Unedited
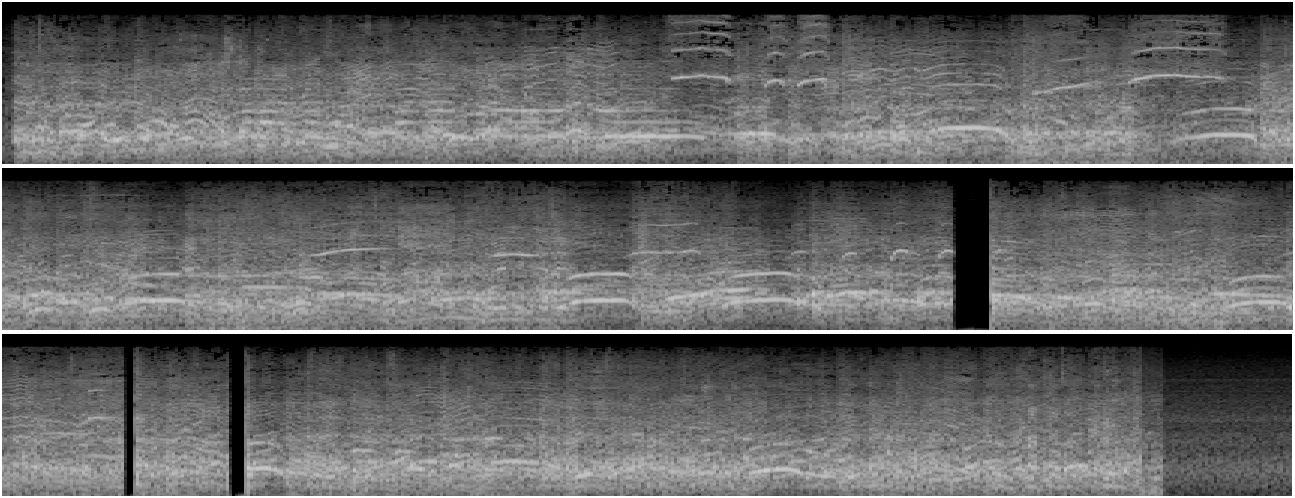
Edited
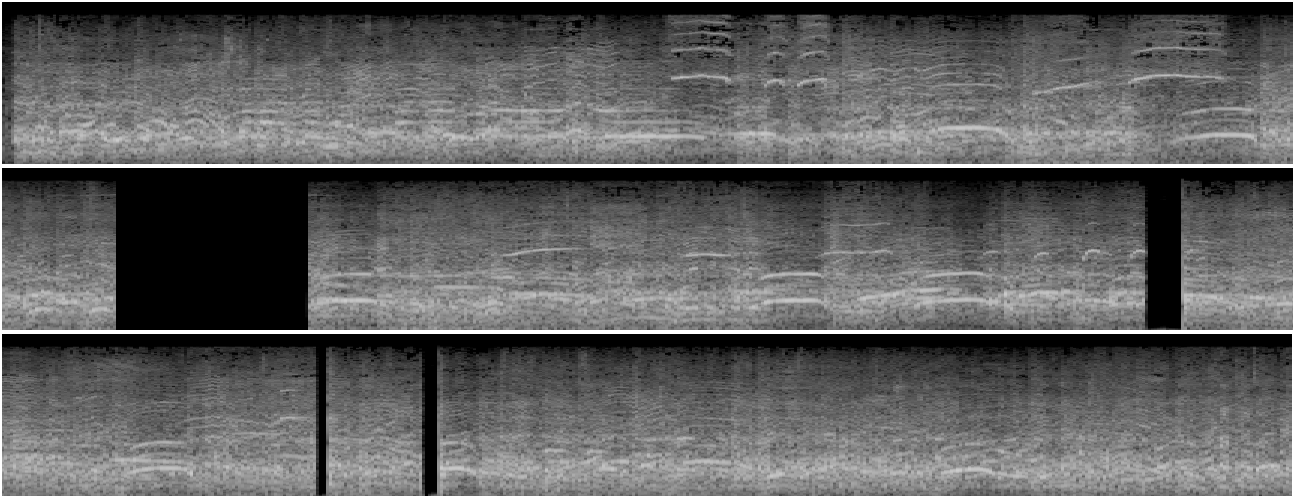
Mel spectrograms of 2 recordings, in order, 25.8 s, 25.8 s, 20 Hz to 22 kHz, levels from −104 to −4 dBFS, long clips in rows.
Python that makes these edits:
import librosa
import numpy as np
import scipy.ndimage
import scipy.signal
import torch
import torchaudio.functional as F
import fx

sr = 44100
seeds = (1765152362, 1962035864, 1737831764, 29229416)

y = fx.edit(x, sr, fx.insert_silence(at_s=9.35, length_s=1.28), tone=tone)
